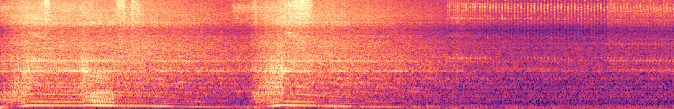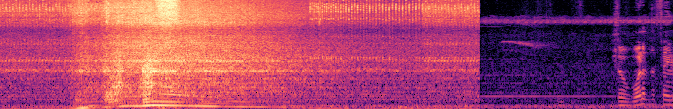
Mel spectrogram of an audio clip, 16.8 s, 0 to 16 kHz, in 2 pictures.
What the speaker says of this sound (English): it does sound really mean for being just a little 4-cylinder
